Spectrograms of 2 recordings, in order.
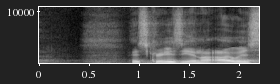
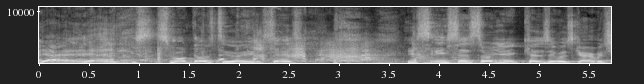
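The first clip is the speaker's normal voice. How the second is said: high, breathless giggling through the words; can't stop laughing mid-story; laughing while talking; 11 semitones higher, 4 dB louder than usual. Real, not acted. A shy man laughing as he tells the church about his last cigarettes.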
